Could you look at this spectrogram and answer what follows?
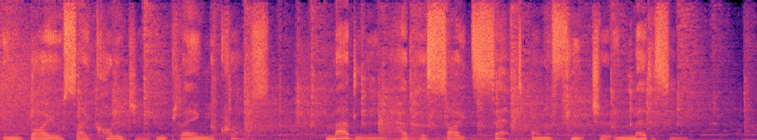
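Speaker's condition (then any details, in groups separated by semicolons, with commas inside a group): No condition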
